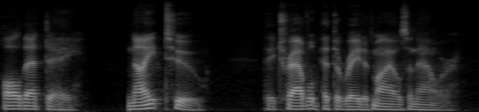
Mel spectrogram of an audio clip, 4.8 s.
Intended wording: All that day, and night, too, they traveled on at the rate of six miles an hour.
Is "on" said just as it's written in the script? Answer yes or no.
no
